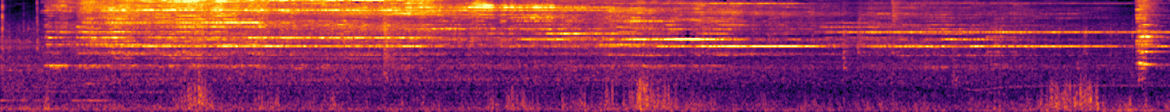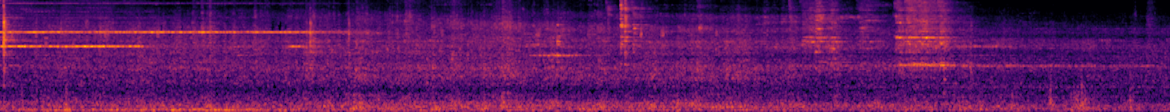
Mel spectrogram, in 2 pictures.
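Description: Freight cars (covered hoppers and gondolas) rolling past, wheels squealing high and shrill through the first half before the squeal fades. Under it is a steady rolling rumble with a few low thuds.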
